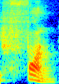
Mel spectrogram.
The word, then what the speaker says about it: von: ein Buch, আমি একটা বই পড়ছি ফন, এটা বন না, ও কারণ সরি সরি, ফন।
